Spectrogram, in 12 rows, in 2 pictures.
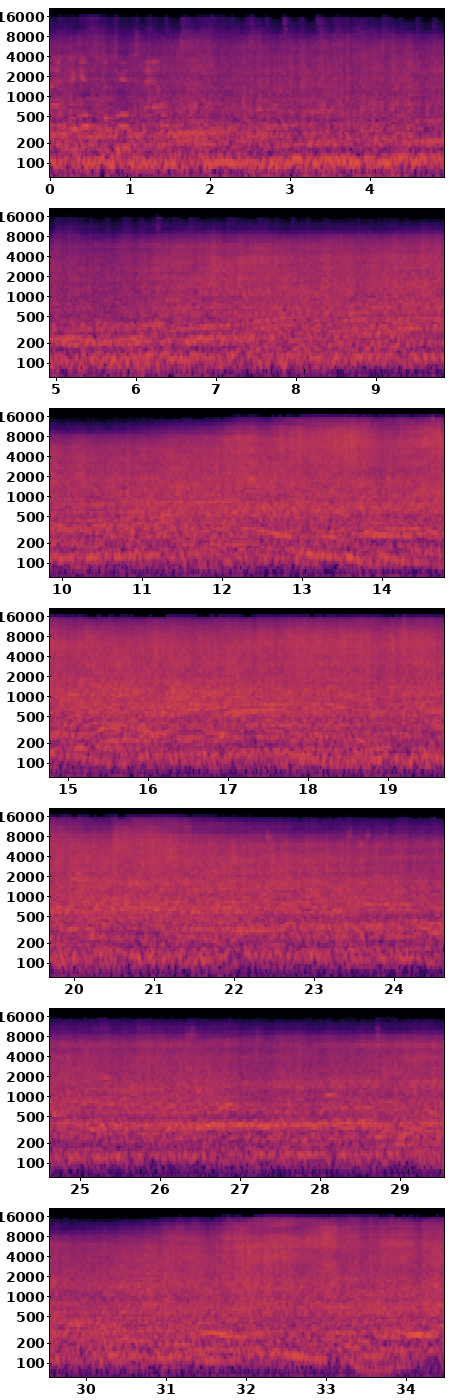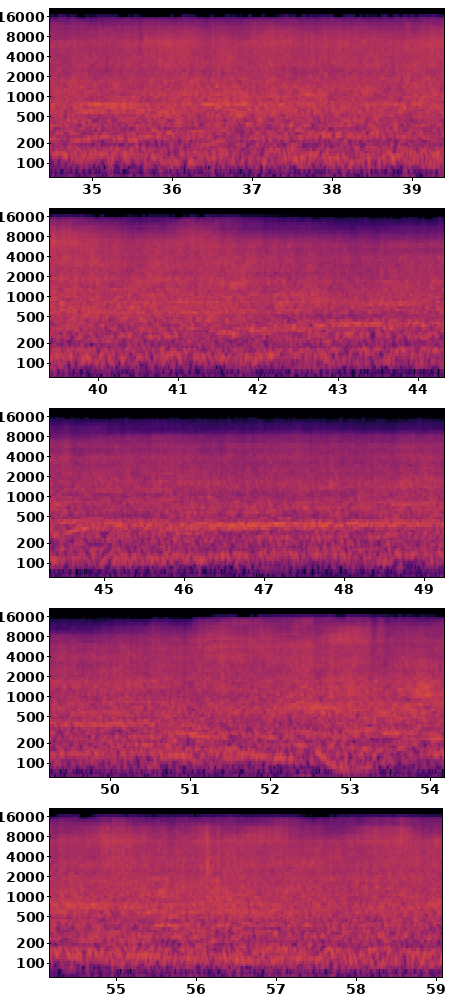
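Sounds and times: race car engines passing: 0.0s - 59.0s.

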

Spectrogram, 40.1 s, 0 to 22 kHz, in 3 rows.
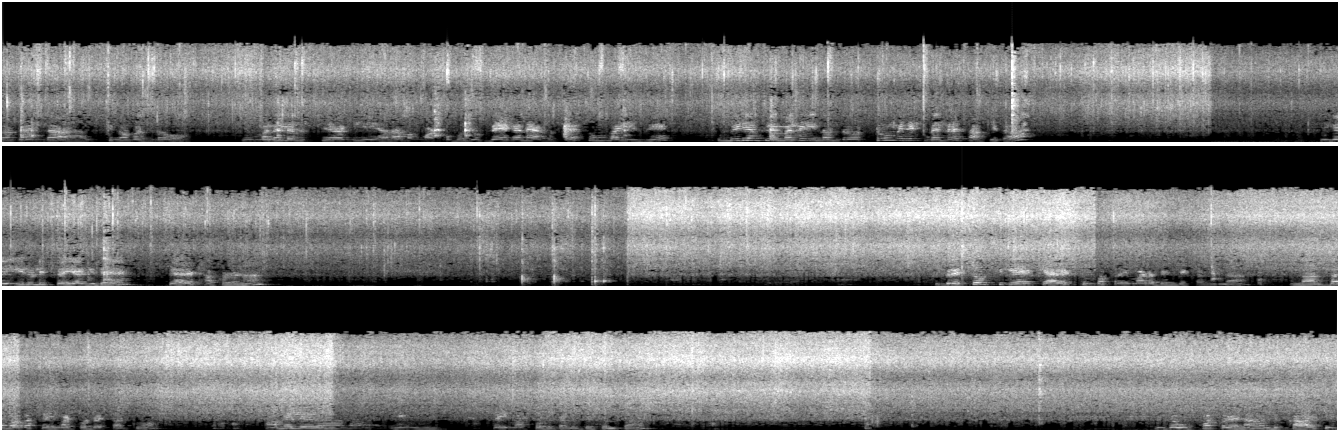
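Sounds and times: food sizzling in a frying pan: 0.0s - 40.0s.

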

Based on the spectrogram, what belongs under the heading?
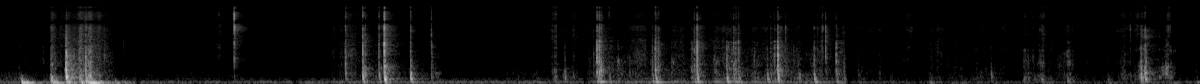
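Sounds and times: box thumping on wooden floor: 0.2s - 1.3s.

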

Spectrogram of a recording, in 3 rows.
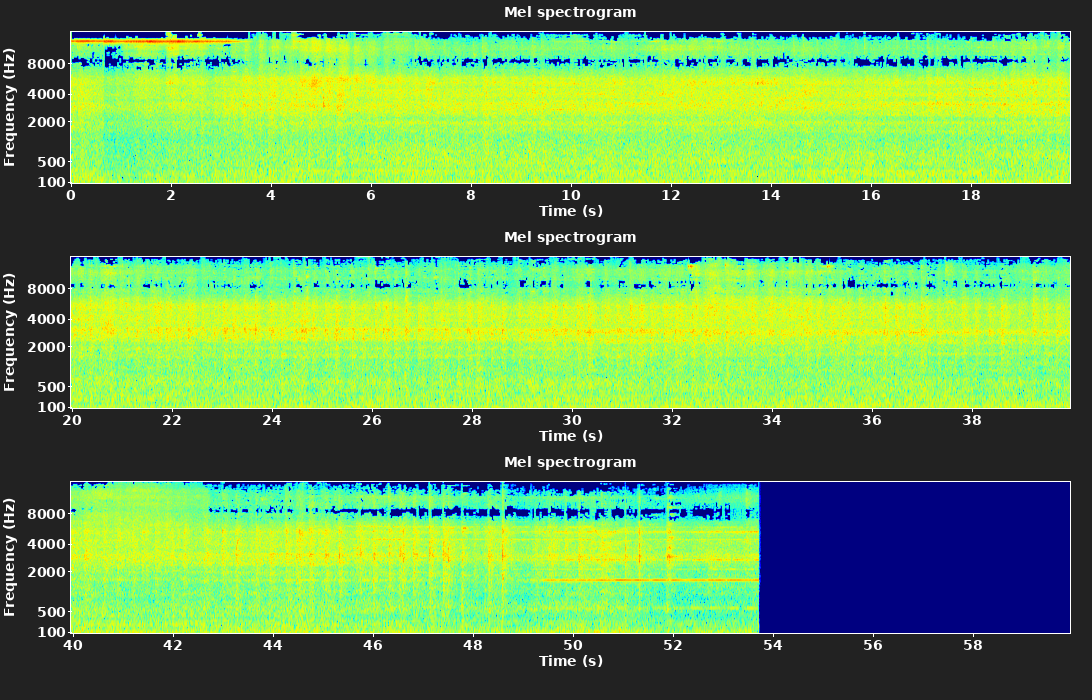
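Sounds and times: freight train wheels on rails: 0.0s - 53.6s.

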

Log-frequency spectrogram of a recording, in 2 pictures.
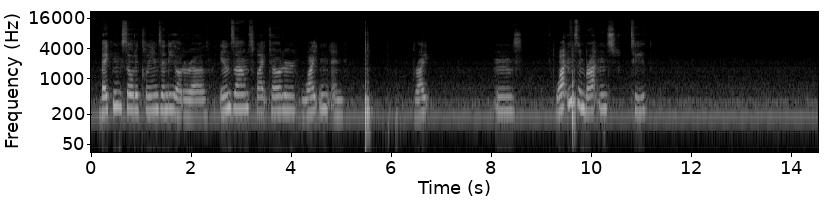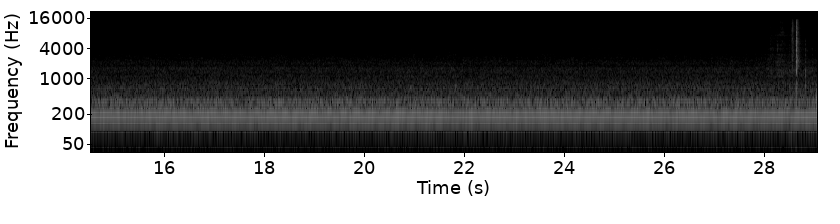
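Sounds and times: low mechanical hum: 0.0s - 29.0s.

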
